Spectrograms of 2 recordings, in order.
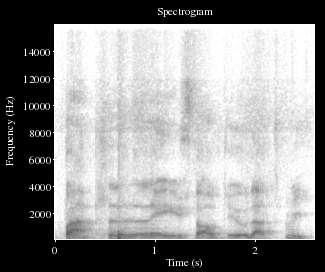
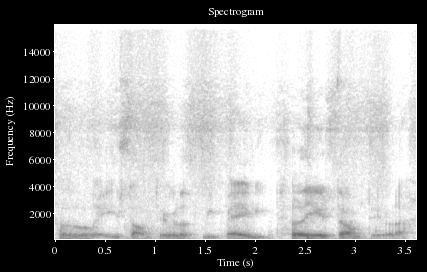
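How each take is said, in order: First: Drawn-out, slow mock plea; pleading impression. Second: Low, hushed mock begging; pleading impression. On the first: Streamer showing what happens to him, pleading impression. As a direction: stretch out the begging as an impression. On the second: Streamer imitating someone begging a baby to stop, low pleading impression. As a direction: drop low and soft to plead, putting it on. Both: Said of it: "this is an impression of someone".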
